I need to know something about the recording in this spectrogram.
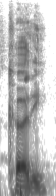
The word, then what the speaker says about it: Kutti: And I put the pronunciation on Facebook because a lot of folks, they don't quite get my last name, but it's Kutti.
